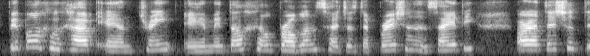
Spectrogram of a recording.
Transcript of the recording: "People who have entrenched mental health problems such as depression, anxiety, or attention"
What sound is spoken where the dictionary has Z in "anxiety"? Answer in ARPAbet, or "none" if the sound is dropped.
S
